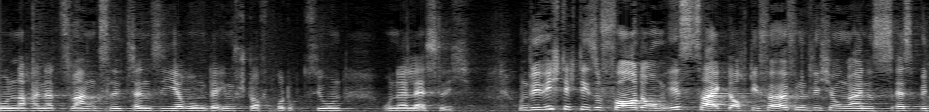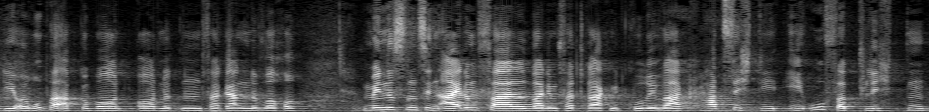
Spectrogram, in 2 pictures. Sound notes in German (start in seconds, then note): none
